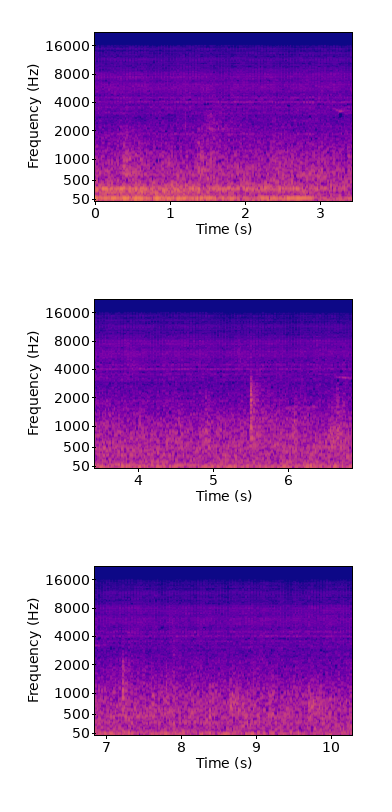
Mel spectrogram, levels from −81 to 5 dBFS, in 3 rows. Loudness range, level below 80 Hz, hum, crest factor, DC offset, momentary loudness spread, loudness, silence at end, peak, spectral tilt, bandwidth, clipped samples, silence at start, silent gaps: 6 LU; -36 dBFS; none; 16 dB; under 0.1%; 9 LU; -32 LUFS; 0 s; -14 dBFS; -5.5 dB/octave; 16.5 kHz; under 0.1%; 0 s; none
